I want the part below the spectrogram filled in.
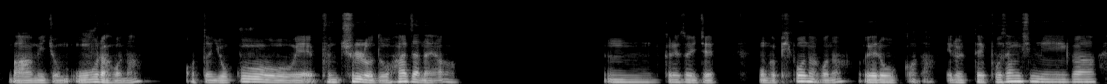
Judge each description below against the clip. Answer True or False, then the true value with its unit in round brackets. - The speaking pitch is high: False (105 Hz)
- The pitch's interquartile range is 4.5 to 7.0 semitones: False (3.6 semitones)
